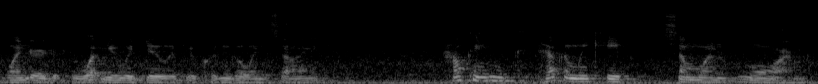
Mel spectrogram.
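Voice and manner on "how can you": ordinary delivery, nothing marked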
